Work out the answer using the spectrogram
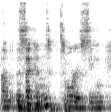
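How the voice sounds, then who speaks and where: A woman's voice: on the low side, measured pace, crowd noise. A woman author with a Gloucestershire accent reading from her novel at a live event, chatty and self-deprecating with frequent ums. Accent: Gloucestershire English. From England. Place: event hall with a live audience. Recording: echoey live hall from far off with audience.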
